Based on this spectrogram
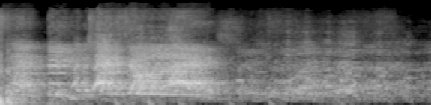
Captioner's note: yelling unintelligibly; audience laughing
